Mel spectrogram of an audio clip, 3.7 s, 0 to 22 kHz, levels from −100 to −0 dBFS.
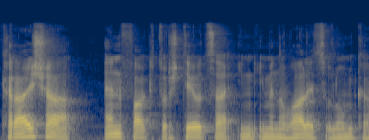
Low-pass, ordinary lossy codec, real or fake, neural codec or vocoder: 10.8 kHz; none; real; none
